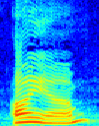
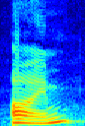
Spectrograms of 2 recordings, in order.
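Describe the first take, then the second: First: It is said as two separate full words. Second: It is said as one contracted syllable.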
